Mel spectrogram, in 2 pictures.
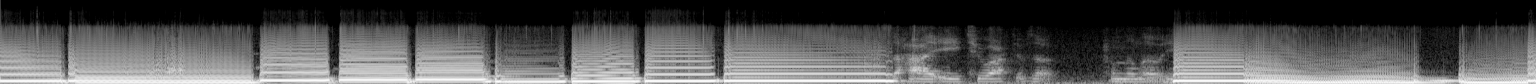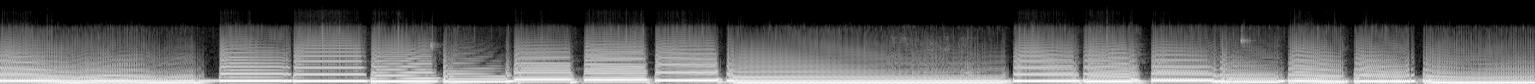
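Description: Electric bass guitar with a distorted tone playing single notes one after another, running through an E major scale over two octaves. Playing drops off briefly about nine seconds in, then carries on.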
